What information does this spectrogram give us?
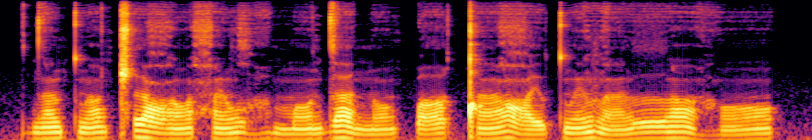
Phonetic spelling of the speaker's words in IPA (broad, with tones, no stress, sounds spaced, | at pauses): d ã˨˥ tʷ ɑ̃˩˧˩ ǁ ə˥˩ ʕ ɔ̃˩˧ ħ ɛ̃˩˧ ʁʷ ɑ̤˩˧˩ m ɔ̃˩˧ d a˥˩ n ɔ̃˩˧ k͡p ɑ˩˧˩ ǃ ã˨˥ ʕ ɛ˩˧ tʷ ɛ̃˨˥ v ã˩˧ lː ɑ̃˥˩ ɦ ɔ̃˨˥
